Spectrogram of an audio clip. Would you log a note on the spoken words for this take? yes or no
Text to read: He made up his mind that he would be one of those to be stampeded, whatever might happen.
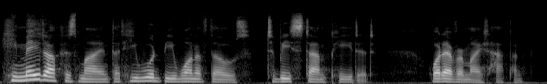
no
